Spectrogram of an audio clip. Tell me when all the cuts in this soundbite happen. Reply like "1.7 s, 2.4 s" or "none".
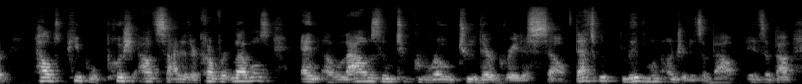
2.0 s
